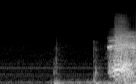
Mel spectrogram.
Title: More flu sneezes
